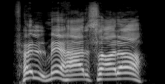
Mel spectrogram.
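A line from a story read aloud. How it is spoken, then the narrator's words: Screamed. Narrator (Norwegian): skrek Gretne Grete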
